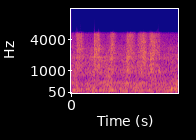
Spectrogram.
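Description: A large wooden workpiece spinning on a lathe is sanded, giving a steady, soft rubbing hiss with gentle rhythmic swells, fairly quiet and without speech.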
